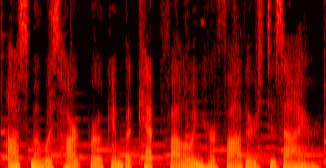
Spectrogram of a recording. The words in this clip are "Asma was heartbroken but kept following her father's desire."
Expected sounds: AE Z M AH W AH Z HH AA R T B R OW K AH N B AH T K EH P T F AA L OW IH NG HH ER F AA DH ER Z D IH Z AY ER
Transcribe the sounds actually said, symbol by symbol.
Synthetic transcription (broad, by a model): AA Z M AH W AH Z HH AA R T B R OW K AH N B AH T K EH P T F AA L OW IH NG HH ER F AA DH ER Z D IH Z AY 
